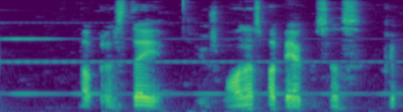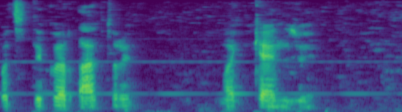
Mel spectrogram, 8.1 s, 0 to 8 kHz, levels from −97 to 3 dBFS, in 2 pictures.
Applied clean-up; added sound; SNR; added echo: classical method log-MMSE.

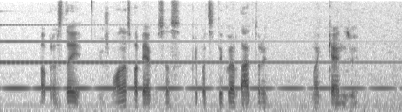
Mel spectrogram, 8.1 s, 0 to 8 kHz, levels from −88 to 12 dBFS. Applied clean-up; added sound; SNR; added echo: none; Musical instrument; 5 dB; none.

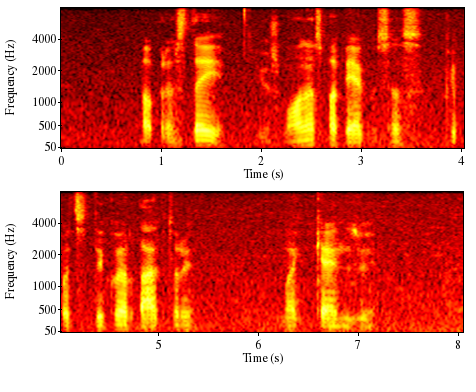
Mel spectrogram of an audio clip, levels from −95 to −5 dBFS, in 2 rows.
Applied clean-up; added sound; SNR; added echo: none; none; none; none.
